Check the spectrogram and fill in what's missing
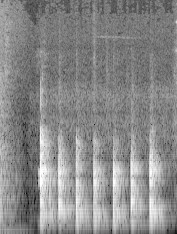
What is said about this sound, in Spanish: Creo que están tocando la puerta.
